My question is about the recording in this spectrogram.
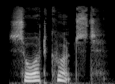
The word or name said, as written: sortkunst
